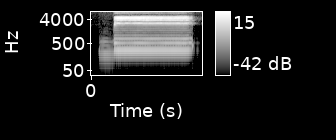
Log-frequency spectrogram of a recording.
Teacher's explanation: یا مدہ کو ایک الف کے برابر کھینچ کر پڑھیں گے · کھڑی زیر کو ایک الف کے برابر کھینچ کر پڑھیں گے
